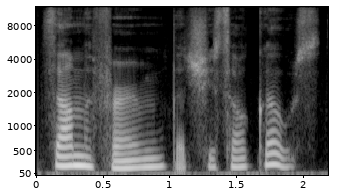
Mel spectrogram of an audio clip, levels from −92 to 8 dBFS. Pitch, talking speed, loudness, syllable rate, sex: 180 Hz, 165 wpm, -18 LUFS, 3.4 syllables/s, female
